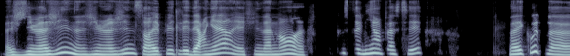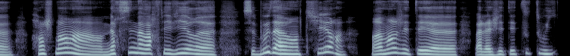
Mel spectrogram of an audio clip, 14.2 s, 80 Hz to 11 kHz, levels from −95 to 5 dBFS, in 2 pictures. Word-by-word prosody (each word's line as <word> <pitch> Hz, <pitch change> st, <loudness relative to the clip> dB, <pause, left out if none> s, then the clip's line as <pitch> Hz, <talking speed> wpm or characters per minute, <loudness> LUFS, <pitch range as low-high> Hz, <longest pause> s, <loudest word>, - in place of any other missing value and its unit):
Bah 145 Hz, -, -4 dB
j'imagine, 180 Hz, -, +3 dB
j'imagine, 185 Hz, +7 st, +1 dB
ça 200 Hz, -5 st, 0 dB
aurait 185 Hz, +2 st, +4 dB
pu 225 Hz, +5 st, -5 dB
être 210 Hz, -, -5 dB
les 200 Hz, 0 st, +2 dB
dernières 195 Hz, +10 st, +3 dB
et 180 Hz, -4 st, -2 dB
finalement, 180 Hz, +5 st, +1 dB
heu, 165 Hz, -, -3 dB, 0.4 s
tout 260 Hz, -, -12 dB
s'est 245 Hz, -3 st, -1 dB
bien 250 Hz, +3 st, +3 dB
passé. 225 Hz, +3 st, -4 dB, 1.1 s
Bah 195 Hz, +2 st, +4 dB
écoute, 300 Hz, -, +1 dB
heu, 165 Hz, -4 st, 0 dB, 0.2 s
franchement, 225 Hz, +3 st, -3 dB, 0.2 s
hein, 175 Hz, -6 st, -1 dB
merci 220 Hz, -, -3 dB
de 285 Hz, -, -1 dB
m'avoir 240 Hz, -2 st, +2 dB
fait 230 Hz, -2 st, -5 dB
vivre, 240 Hz, +1 st, 0 dB
heu, 190 Hz, -3 st, +1 dB, 0.3 s
ce 190 Hz, -, -6 dB
bout 245 Hz, +12 st, -1 dB
d'aventure. 220 Hz, -, +1 dB, 0.3 s
Vraiment, 215 Hz, +9 st, +1 dB
j'étais, 210 Hz, -5 st, -1 dB
heu, 170 Hz, -1 st, +1 dB, 0.2 s
bah, 175 Hz, -, -1 dB
là 165 Hz, 0 st, 0 dB
j'étais 185 Hz, +4 st, -6 dB
toute 225 Hz, +4 st, -18 dB
ouïe, 215 Hz, -2 st, -5 dB
205 Hz, 160 wpm, -22 LUFS, 180-235 Hz, 1.1 s, aurait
